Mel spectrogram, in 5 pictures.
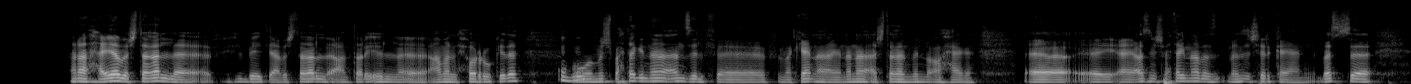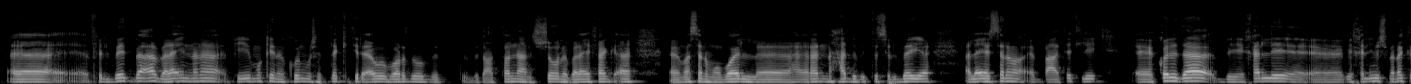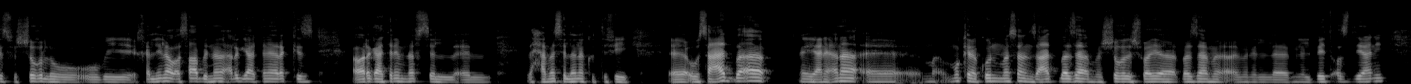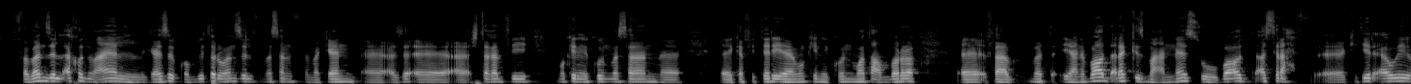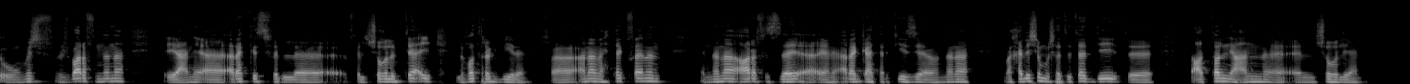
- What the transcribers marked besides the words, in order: tapping; other background noise; in Spanish: "كافيتيريا"
- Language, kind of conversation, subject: Arabic, advice, إزاي أتعامل مع الانقطاعات والتشتيت وأنا مركز في الشغل؟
